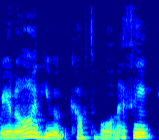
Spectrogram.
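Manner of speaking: ordinary talk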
